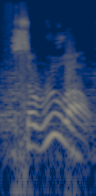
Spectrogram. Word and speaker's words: Cerullo: an easy stop so cerullo i've done that three times tonight the goalies have very similar last names both start with a c but they're pronounced with an s and uh default me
